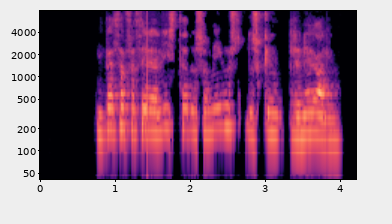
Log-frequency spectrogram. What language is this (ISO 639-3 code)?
glg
